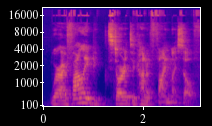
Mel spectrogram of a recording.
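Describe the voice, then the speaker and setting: An American accent comes through. Room echo is audible. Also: man. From Pennsylvania, Palmyra. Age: 20s. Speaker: special education teacher. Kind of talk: personal testimony video. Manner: hesitant, many fillers.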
